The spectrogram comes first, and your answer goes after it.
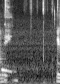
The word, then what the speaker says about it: têm: Sim, a única diferença é na escrita, mas não Ah, na pronúncia. Então, quando é singular, você escreve tem, te enviei no chat, e quando é plural, você vai colocar um acento circunflexo. Eles têm, mas a igual. pronúncia é igual.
